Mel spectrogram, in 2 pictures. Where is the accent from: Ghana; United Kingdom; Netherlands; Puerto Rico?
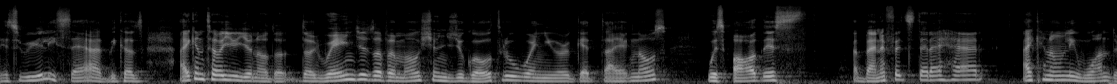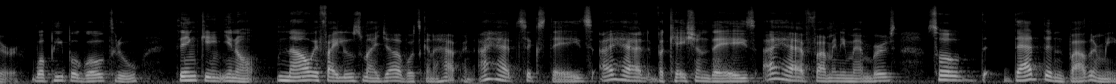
Puerto Rico; also born or lived in Chicago; So I was, um, mostly raised in Puerto Rico all my life.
